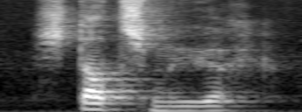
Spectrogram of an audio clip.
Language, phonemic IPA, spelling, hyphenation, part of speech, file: Dutch, /ˈstɑts.myːr/, stadsmuur, stads‧muur, noun, Nl-stadsmuur.ogg
- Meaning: city wall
